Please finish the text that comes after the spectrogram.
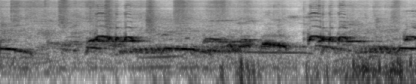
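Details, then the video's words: Loud-voiced local zebra dove calls eagerly, each phrase opening with a drawn-out coo and breaking into quick, stuttering notes; several phrases follow over continuous lower cooing and faint background noise. "PERKUTUT LOKAL SUARA BESAR"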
